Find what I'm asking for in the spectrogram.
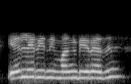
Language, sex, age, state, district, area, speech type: Kannada, female, 18-30, Karnataka, Koppal, rural, conversation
